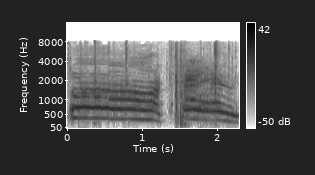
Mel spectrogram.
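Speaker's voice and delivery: high shouted ah; panicked scream. Acted. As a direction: scream as the car goes over. Crash scream.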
